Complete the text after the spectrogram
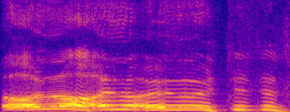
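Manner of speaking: hard, raspy voice, high and drawn out. Retelling meeting a wrestler at a restaurant: imitating Johnny Ace's hard raspy voice. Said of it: "cut the shit on the hard voice shit".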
